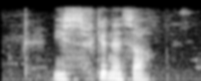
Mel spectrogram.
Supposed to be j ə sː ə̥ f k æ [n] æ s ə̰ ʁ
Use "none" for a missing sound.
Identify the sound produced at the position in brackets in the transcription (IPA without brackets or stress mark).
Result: n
